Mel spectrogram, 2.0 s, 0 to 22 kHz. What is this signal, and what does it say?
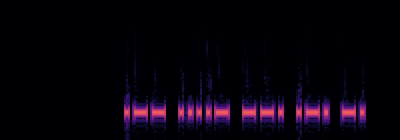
Morse code, heard as a keyed tone, about 53 wpm, 700 Hz. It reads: W4GRN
